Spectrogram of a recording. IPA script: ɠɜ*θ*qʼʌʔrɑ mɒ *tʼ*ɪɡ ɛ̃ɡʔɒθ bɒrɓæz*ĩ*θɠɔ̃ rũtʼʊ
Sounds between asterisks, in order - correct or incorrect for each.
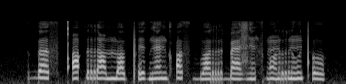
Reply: correct, incorrect: pʼ, correct

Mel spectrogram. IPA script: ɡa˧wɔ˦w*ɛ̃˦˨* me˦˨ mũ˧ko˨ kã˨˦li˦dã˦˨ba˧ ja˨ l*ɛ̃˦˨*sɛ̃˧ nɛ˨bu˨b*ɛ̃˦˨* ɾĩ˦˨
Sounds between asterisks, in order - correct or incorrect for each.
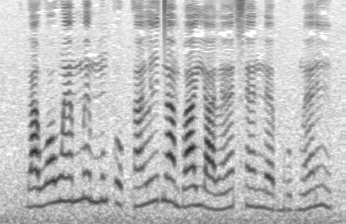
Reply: incorrect: ɛ̃˦, incorrect: ɛ̃˨˦, incorrect: ɛ̃˨˦

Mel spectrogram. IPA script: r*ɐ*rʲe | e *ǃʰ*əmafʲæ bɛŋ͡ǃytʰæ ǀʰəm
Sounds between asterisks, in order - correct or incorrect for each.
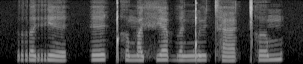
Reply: incorrect: ə, correct

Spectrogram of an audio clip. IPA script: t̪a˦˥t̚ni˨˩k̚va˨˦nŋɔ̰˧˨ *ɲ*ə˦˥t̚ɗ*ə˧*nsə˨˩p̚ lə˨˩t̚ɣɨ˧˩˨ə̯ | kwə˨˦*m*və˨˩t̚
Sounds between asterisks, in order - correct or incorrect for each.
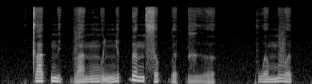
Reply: correct, correct, correct

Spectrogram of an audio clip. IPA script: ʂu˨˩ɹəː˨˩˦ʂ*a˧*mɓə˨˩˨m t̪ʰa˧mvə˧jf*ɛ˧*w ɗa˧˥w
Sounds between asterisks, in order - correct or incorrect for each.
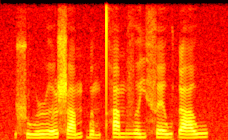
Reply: incorrect: a˨˩˦, correct

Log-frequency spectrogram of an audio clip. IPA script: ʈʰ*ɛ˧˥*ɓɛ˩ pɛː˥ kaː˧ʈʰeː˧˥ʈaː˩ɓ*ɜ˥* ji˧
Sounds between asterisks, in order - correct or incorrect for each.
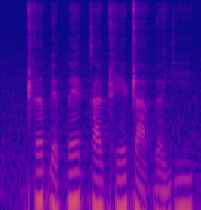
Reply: incorrect: ɜ˧˥, incorrect: ɜ˩

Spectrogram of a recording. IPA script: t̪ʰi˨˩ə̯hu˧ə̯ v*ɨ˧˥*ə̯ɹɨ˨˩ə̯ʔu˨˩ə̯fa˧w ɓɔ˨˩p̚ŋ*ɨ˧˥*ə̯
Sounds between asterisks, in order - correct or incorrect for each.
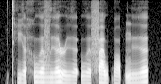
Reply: correct, correct

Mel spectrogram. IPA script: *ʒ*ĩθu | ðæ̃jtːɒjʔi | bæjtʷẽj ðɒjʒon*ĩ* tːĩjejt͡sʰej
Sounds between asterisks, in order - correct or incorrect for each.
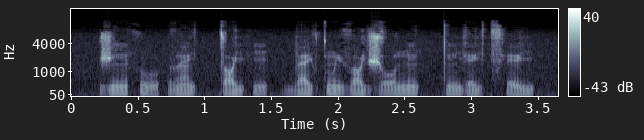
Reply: correct, correct

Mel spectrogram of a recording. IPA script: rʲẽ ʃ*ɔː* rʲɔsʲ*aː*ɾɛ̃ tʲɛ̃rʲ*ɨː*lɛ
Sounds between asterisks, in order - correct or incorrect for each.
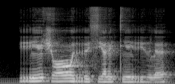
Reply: correct, incorrect: a, correct

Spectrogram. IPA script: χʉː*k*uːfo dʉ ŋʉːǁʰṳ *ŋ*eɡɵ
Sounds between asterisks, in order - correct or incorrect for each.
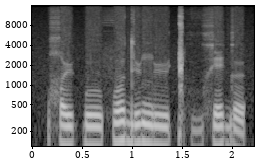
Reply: incorrect: k͡p, incorrect: x

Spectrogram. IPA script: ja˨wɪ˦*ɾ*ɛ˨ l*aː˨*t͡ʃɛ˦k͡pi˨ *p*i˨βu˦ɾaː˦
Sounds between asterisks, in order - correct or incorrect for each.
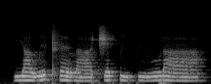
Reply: incorrect: tʰ, correct, correct

